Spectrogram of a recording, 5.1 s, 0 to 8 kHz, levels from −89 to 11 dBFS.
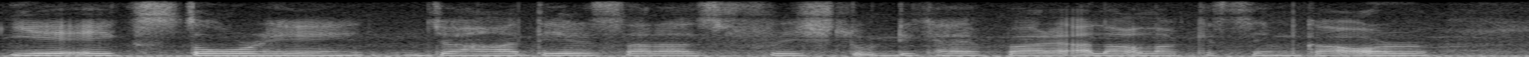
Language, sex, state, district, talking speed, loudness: Hindi, female, Arunachal Pradesh, Papum Pare, 190 wpm, -16 LUFS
